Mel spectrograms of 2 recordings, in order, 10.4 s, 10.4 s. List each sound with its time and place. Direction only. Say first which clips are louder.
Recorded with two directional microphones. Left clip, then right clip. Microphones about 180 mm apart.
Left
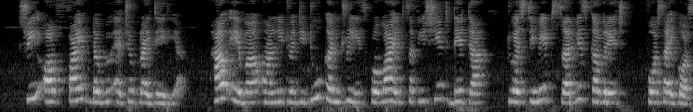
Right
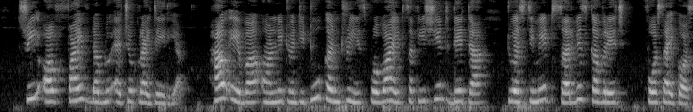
0.3 s a woman's voice: left 1 dB; 50° right (ahead or behind)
